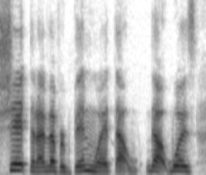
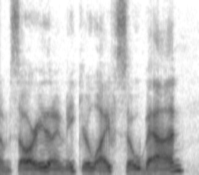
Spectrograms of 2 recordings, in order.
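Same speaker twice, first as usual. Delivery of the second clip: mock tearful child crying, much quieter and lower; 5 semitones lower, 8 dB quieter than usual. Retelling what a crying six-year-old said, imitating a crying child. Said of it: "and she was crying".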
